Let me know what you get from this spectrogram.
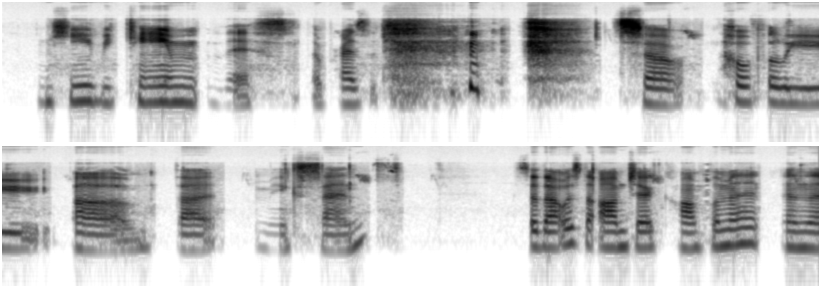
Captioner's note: laugh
